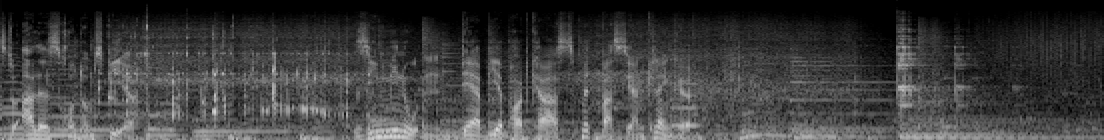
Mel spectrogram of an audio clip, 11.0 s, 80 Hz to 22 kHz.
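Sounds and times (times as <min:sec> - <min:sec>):
speech: 0:00.1 - 0:02.6, 0:03.5 - 0:07.5
beer glasses clinking in a toast in a small beer cellar: 0:00.4 - 0:04.0, 0:09.0 - 0:10.4.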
